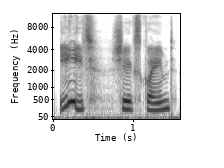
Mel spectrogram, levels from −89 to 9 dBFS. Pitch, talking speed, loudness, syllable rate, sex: 250 Hz, 115 wpm, -16 LUFS, 3.8 syllables/s, female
